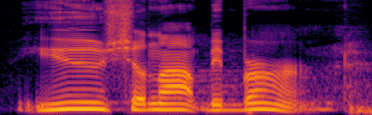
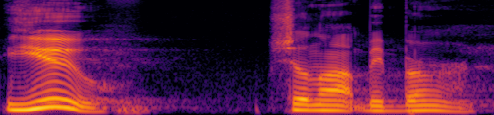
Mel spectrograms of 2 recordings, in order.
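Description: First: It is read plainly, with no special stress. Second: The word you is stressed.

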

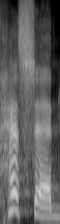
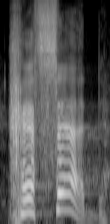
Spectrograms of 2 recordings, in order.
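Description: First: It begins with a plain soft h sound. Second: It begins with a harsh throaty sound. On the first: The speaker calls it wrong. "you drop the C and pronounce it as chesed" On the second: The speaker calls it right. "If you're not probably spitting on the person in front of you, you're not really pronouncing it correctly. It's chesed"

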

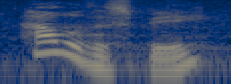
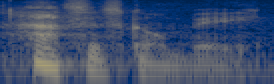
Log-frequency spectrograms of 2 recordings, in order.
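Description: First: It sounds sincere and genuinely wondering. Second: It sounds doubtful and skeptical.

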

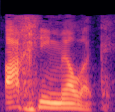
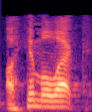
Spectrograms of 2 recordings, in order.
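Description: First: The name is said with a harsh throaty sound. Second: The name is said with plain, soft sounds. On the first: The speaker calls it right. "in Hebrew ... it's kind of hard on the throat" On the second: The speaker calls it wrong. "most people pronounce this priest's name Ahimelech"

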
